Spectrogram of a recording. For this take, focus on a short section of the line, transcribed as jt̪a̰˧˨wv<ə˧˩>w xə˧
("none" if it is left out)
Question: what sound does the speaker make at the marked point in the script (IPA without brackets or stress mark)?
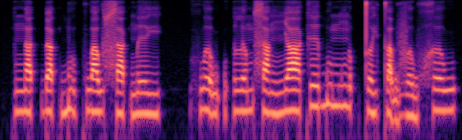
ə˧˩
